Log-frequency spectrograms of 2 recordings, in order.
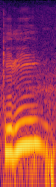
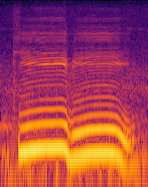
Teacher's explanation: देखिए ये या साकिन से पहले ज़ेर या मद्दा है, यहाँ पर या साकिन से पहले ज़ेर या मद्दा है, तो दोनों को खींचेंगे। व तज़कीरी, इसको किरी ना पढ़ें बल्कि कीरी खींचें।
